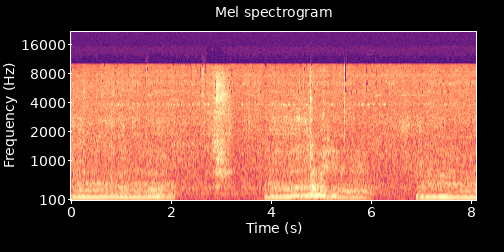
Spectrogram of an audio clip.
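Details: Female house cat, very toy-aggressive, holding onto a toy she will not release: deep droning growls in three bouts separated by brief silences, the middle one wavering slightly in pitch, with a soft rustle between.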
